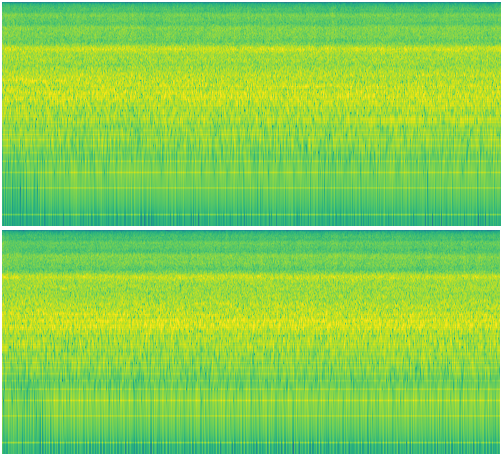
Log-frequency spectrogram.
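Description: A tank engine rumbles loudly and steadily.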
